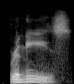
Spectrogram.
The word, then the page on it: remise: American English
